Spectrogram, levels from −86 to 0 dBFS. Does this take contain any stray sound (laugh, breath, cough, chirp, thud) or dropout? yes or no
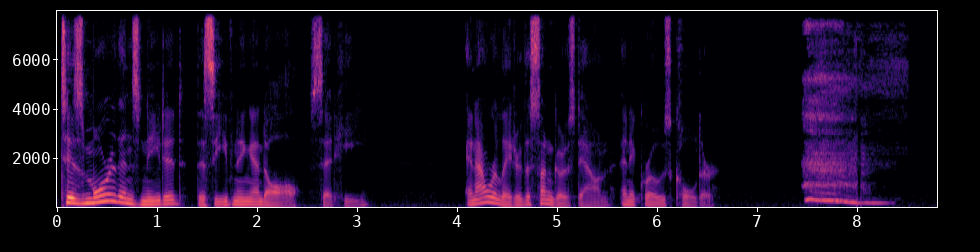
yes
